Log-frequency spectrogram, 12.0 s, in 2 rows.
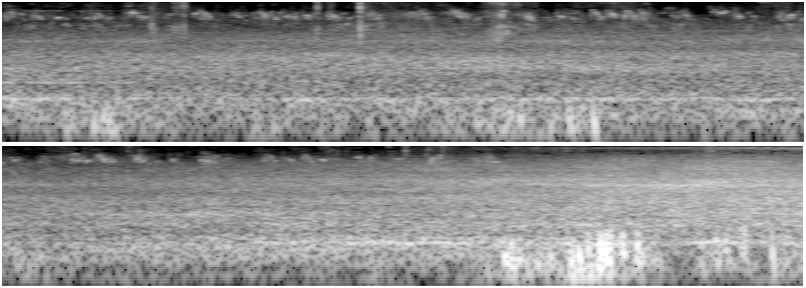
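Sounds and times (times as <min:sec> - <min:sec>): small birds chirping: 0:00.0 - 0:11.9
train rumble approaching: 0:03.2 - 0:12.0.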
